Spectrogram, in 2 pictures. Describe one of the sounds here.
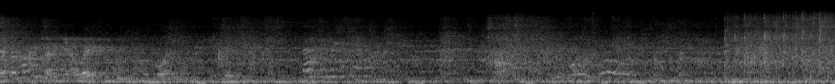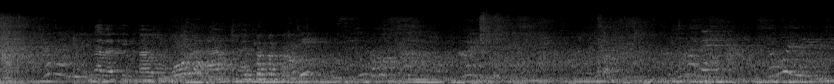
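A man talks calmly nearby, in an echoing room.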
